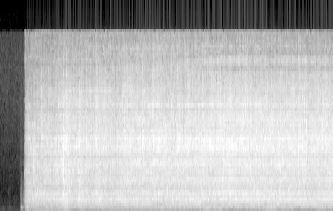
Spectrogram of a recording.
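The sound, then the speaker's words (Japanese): A blender switches on abruptly after a brief silence and runs at a steady, loud whir, a constant motor drone with a buzzing hum underneath as it mixes a sauce of olive oil, salt and pepper, with no voices. “今からこれをミキサーにかけますので何のソースだか当ててみたいと思う人は考えてください今ちなみにオリーブオイルと塩コショウを入れましたではちょっと音大きいかな回します”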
